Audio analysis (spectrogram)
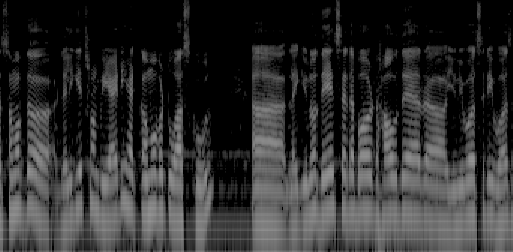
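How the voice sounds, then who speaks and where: A man's voice: high voice, a bit bright, slight background noise. A young man from Bangladesh, a student band's synth player, answering in a friendly way with light laughs and fillers. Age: young adult. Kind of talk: radio interview guest.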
